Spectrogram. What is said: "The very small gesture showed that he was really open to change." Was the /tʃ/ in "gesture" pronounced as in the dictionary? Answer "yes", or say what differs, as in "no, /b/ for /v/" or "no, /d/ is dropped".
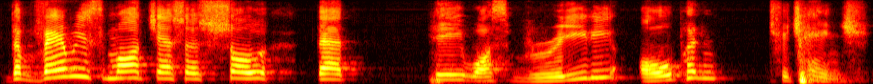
no, /tʃ/ is dropped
